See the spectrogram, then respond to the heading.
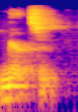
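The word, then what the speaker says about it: Märzen: And also the Z sound in German is usually a TS type of sound. Meritson and it means March.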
